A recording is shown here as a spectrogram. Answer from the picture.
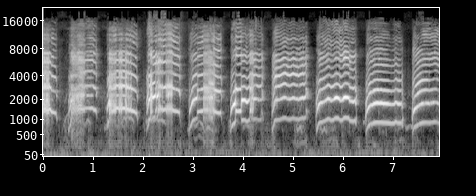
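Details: Puppy whining in a regular series of nine cries, about one per second. The first cries are rough and breathy; the later ones are clear, bending up and then down, and the pitch softens.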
